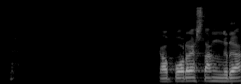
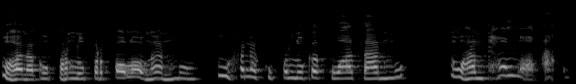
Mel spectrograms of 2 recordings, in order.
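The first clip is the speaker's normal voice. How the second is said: higher-pitched, pleading mock sob; imitating tearful prayer; 6 semitones higher than usual. Preacher showing a worshipper begging God for help, imitated crying. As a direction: act out a tearful plea for help. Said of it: "cuma nangis".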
